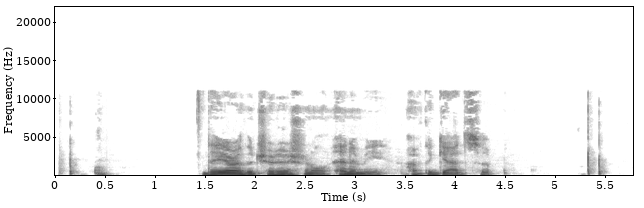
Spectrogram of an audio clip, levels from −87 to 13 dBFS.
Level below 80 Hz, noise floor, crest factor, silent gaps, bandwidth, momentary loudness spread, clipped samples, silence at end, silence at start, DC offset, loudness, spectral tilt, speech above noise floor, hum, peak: -66 dBFS; -87 dBFS; 20 dB; none; 11.5 kHz; 22 LU; under 0.1%; 0.3 s; 0.15 s; under 0.1%; -20 LUFS; -7 dB/octave; 67 dB; none; -4 dBFS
